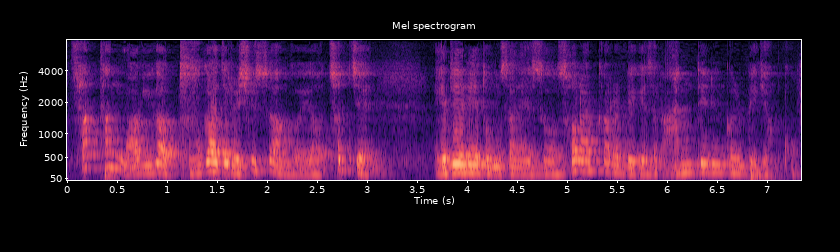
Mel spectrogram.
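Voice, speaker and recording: A man acting as a pastor preaches at a seminar, speaking colloquially and emphatically and often posing rhetorical questions to his audience. His voice is on the high side, expressive and dark in tone at a moderate pace, recorded from far off in an echoey hall.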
